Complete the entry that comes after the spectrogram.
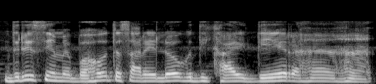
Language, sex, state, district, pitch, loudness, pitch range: Hindi, male, Jharkhand, Palamu, 155 Hz, -14 LUFS, 150-170 Hz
